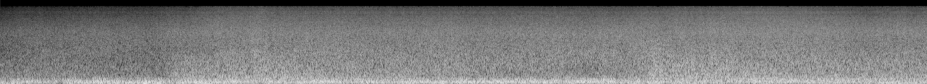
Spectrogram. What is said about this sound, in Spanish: Escuchar el sonido del mar, aunque los días de poniente ya ese ruido está permanentemente de fondo. Así es como hoy suena la playa de Salobreña.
